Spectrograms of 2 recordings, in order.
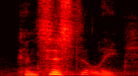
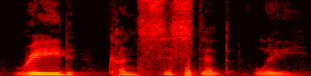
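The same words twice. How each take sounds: First: "Consistently" almost breathed, very soft; quiet echo. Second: "consistently" slowed and soft, falling; slow emphasis. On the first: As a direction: repeat "Consistently" under your breath. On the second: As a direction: draw out "consistently", quietly. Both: Shown as a demonstration.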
